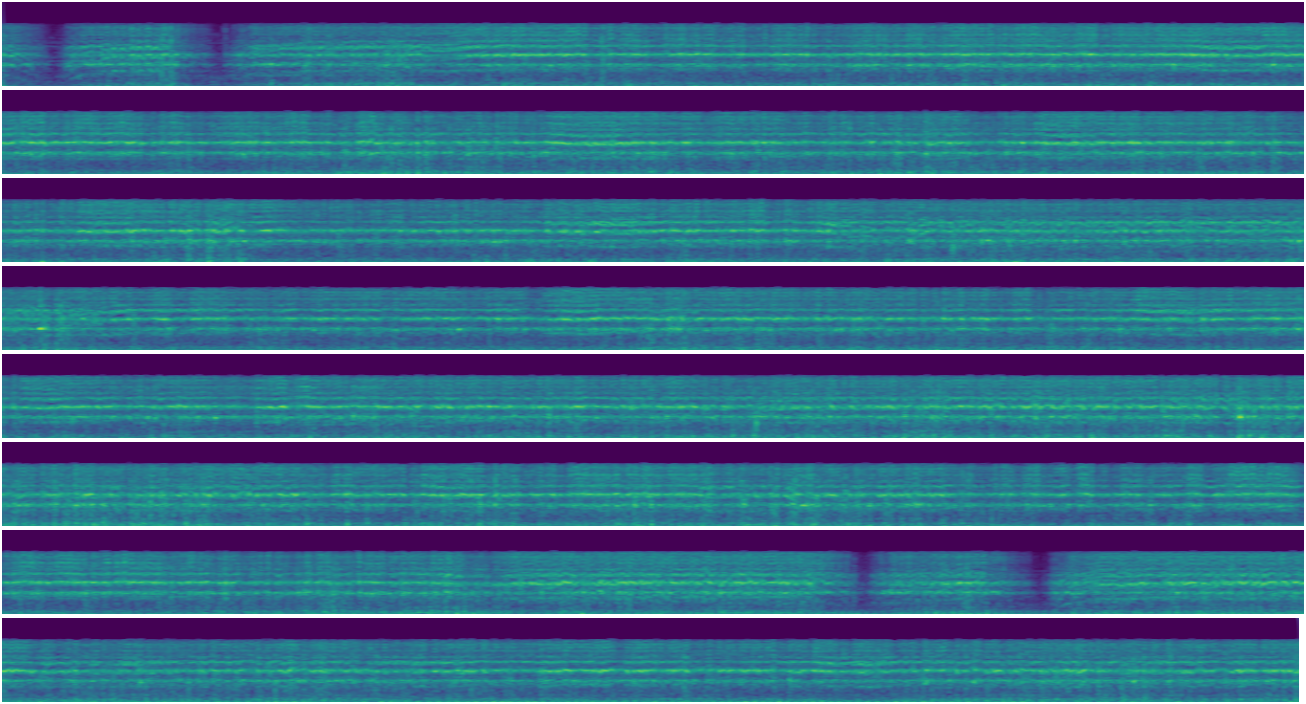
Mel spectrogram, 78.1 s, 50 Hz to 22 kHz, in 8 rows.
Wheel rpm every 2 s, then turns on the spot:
100, 200, 230, 240, 230, 230, 230, 230, 230, 230, 230, 230, 220, 200, 190, 220, 230, 230, 230, 230, 230, 230, 220, 230, 230, 230, 220, 230, 240, 230, 230, 200, 120, 160, 220, 220, 230, 230, 230.
none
